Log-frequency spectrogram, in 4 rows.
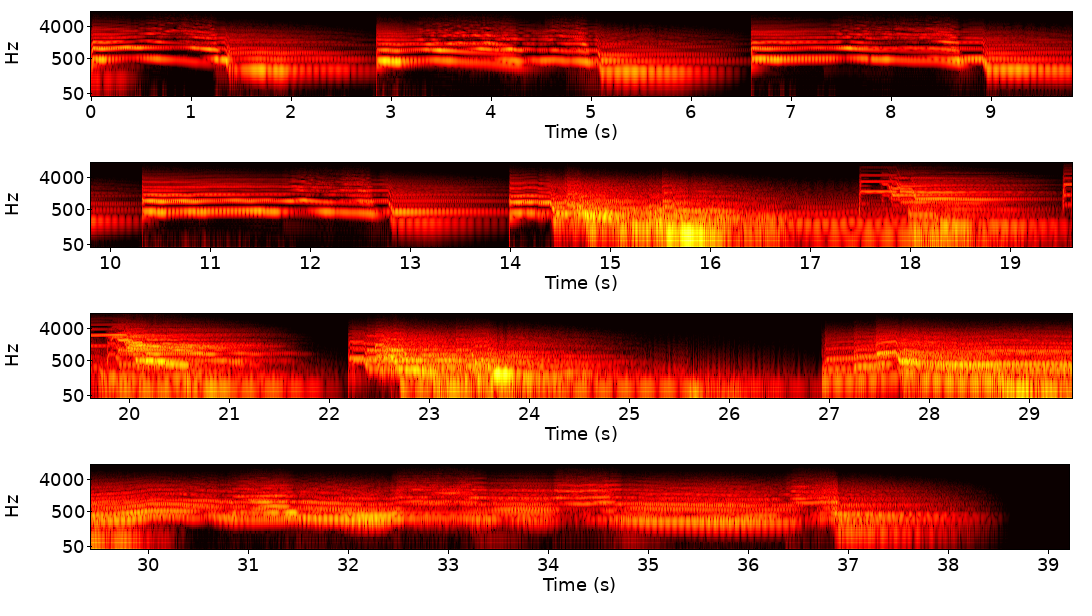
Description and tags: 39 second mixup
One of a group of three short pieces using arbitrarily generated pitches of various synthesized resonant tones manipulated in real time (random synth glitch?). Then I take out the parts I don't like.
